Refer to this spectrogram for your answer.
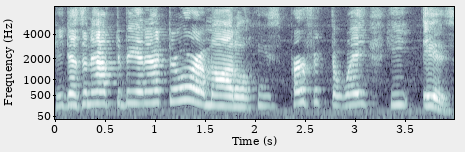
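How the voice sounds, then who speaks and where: A woman in a put-on character voice at a high pitch. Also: moderate pace. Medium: read story. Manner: loud, blustering, domineering.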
